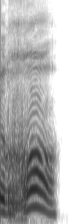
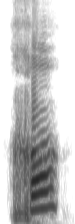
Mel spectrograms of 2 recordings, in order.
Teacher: Ni jahar dengan hams. Maka jadilah bunyi kha dengan gha. Kha ni nafas akan terlepas.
